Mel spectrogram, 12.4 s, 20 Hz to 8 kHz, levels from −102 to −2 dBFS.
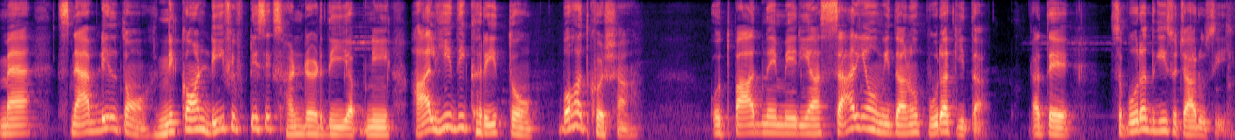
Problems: none marked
